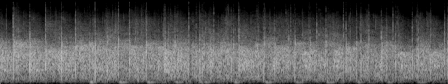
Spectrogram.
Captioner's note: audience applauding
